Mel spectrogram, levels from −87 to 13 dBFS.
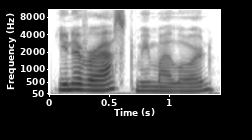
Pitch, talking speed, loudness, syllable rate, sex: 185 Hz, 250 wpm, -16 LUFS, 6.1 syllables/s, female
